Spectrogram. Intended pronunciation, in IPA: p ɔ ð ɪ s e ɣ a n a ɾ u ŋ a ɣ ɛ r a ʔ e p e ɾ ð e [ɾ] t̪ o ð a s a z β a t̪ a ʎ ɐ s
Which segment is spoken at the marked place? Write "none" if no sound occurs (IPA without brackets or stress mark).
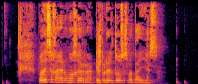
ɾ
